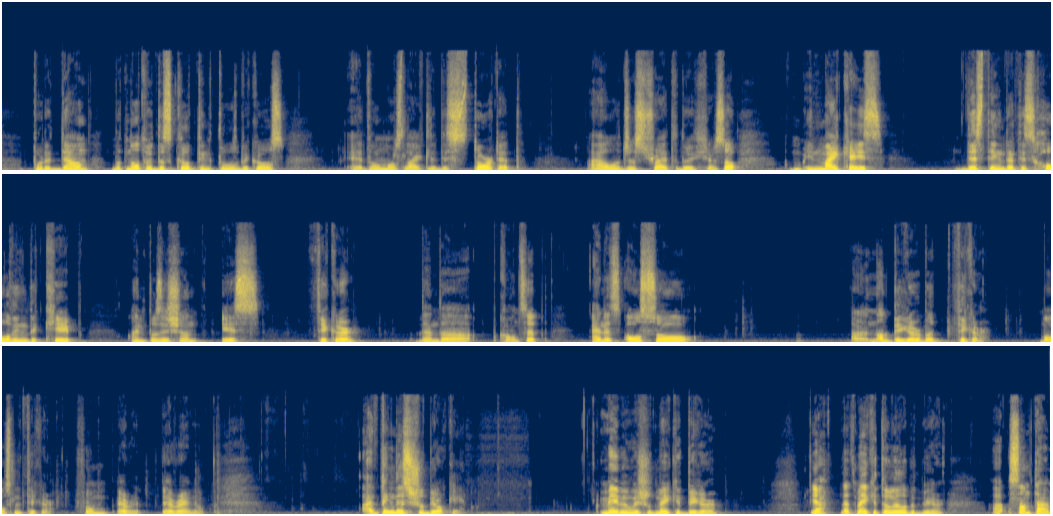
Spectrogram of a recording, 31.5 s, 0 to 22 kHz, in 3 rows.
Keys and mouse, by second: 2.3-31.4 alt+middle drag.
